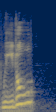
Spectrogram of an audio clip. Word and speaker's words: Weedle: I do know it's Weedle.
